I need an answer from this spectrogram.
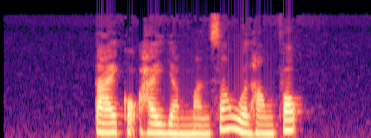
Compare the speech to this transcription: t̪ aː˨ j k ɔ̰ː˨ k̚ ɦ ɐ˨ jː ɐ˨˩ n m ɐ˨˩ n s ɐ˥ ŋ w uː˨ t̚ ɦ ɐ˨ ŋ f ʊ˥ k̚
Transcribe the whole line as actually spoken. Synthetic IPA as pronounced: t̪ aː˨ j k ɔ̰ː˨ k̚ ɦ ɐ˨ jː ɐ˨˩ n m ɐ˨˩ n s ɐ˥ ŋ w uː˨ t̚ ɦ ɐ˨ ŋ f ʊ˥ k̚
